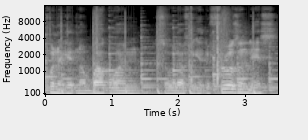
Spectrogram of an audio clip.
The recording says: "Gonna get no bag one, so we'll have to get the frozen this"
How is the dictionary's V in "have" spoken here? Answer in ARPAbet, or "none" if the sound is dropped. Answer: F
